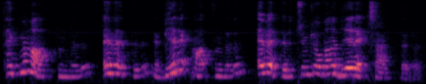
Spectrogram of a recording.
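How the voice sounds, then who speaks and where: Lively woman telling a story, echoey room. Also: medium pitch, fast talker. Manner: lively, acts out dialogue, laughs often. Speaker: vlogger. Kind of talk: animated storytelling. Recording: echoey room, mic far off.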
